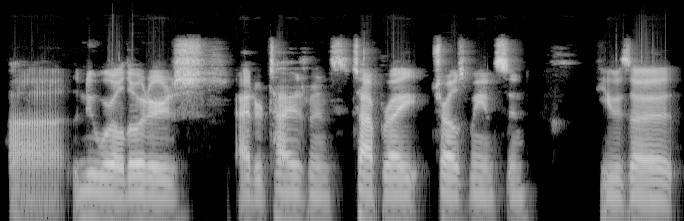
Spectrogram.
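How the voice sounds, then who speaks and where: A man's voice: lowish voice, bright, forceful tone, clean tone. A man hosting a casual livestream chat, talking in a rambling, profane way. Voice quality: smoker's cough. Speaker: livestream host.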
